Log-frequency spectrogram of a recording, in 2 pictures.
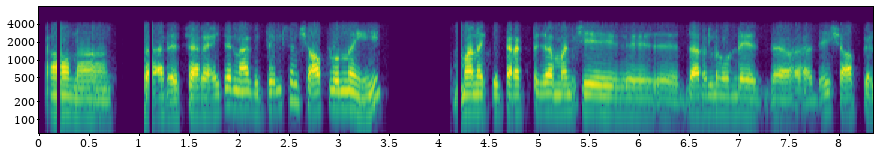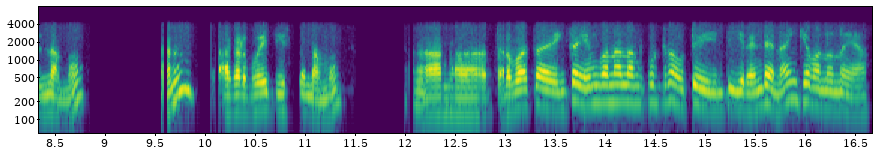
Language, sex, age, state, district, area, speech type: Telugu, male, 60+, Telangana, Hyderabad, rural, conversation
